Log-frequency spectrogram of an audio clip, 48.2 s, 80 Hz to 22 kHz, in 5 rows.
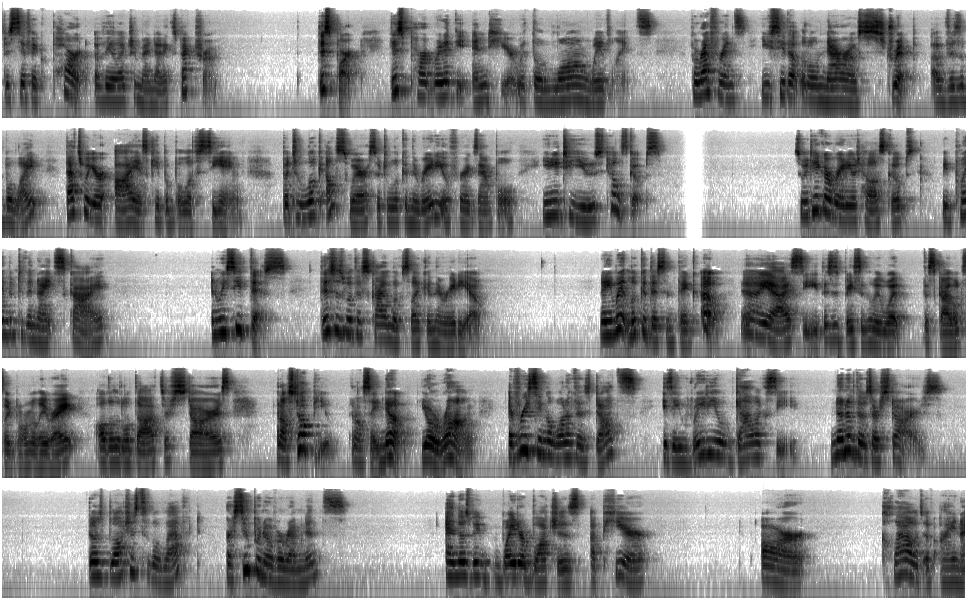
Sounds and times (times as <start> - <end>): Speech: 0.0 - 2.2, 3.2 - 16.2, 17.6 - 20.4, 21.4 - 24.1, 25.3 - 38.4, 39.4 - 42.0, 43.0 - 45.0, 46.2 - 46.7, 47.4 - 48.1.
